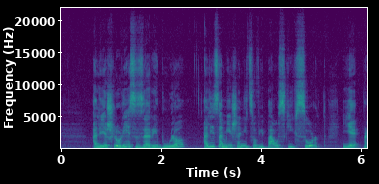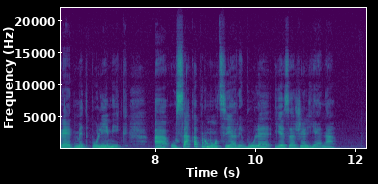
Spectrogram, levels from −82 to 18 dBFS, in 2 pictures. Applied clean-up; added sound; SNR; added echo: none; none; none; none.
